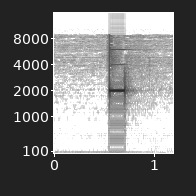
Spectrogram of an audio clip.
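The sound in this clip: A short, loud electronic beep as a phone call is ended, a bright steady tone in two quick parts that stands alone against near silence.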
